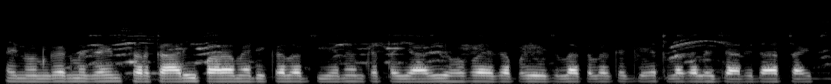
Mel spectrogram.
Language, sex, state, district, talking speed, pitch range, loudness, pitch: Magahi, male, Bihar, Lakhisarai, 200 wpm, 135-140 Hz, -17 LUFS, 135 Hz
